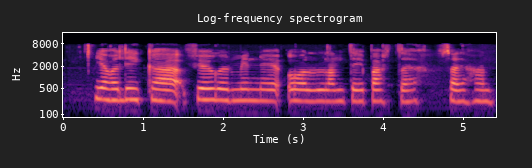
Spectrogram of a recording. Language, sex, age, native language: Icelandic, female, 15, Icelandic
